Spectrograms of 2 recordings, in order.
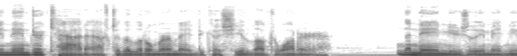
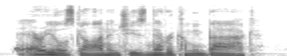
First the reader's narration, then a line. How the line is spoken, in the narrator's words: my friend was wailing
